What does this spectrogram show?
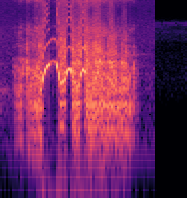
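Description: A horse gives a loud, shrill neigh lasting over a second, its pitch wavering up and down in a quick quavering whinny before cutting off.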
